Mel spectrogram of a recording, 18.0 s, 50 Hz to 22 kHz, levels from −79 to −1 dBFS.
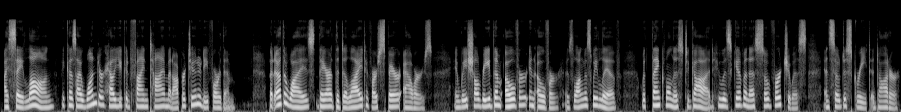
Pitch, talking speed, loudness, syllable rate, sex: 195 Hz, 175 wpm, -18 LUFS, 4.7 syllables/s, female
